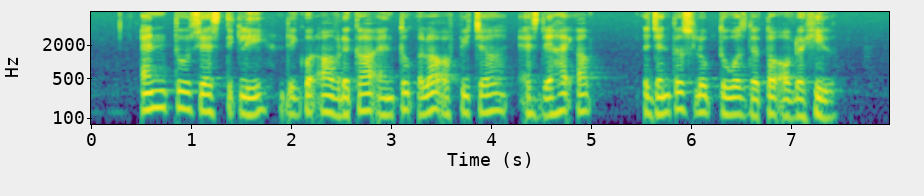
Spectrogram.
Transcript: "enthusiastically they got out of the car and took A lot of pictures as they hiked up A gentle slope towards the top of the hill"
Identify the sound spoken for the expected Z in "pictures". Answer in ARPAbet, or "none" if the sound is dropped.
none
